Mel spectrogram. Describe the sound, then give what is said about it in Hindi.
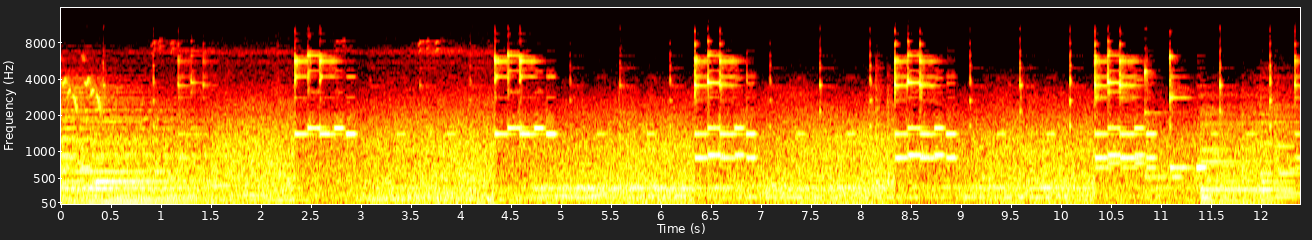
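Mobile phone ringing with a chirpy, bird-like electronic ringtone. The melody repeats in regular bursts about every two seconds over constant background noise. “तुम्हारा mobile वहाँ बज रहा है, चिल्ला रहा है, जाओ जाकर उठाओ उसे।”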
